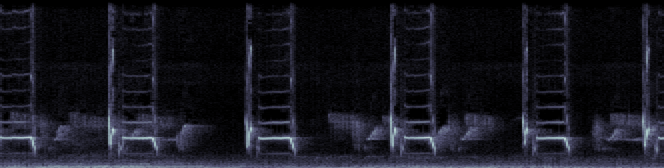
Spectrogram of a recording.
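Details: Loud, energetic lure calls of a bar-winged prinia, used to draw in wild prinias: a clipped high note dropping into a buzzy whistled tail, given roughly every second, five or six times, above a steady low background hum.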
